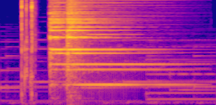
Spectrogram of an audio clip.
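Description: Two quick mouse-click sound effects, then a bright notification-bell chime about half a second in that rings and fades away over the next second and a half, as part of a subscribe-button animation.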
